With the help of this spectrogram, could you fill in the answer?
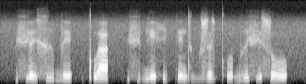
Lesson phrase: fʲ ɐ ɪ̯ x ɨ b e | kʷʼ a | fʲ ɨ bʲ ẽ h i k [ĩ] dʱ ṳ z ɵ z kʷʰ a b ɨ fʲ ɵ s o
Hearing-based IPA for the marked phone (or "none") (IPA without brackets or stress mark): ẽ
